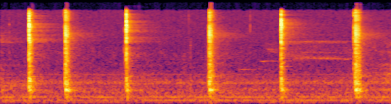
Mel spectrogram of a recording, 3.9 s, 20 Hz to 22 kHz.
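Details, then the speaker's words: Bobcat skid steer, a 642 or 632, bought cheap at auction: six crisp, unevenly spaced clicks as the fuel shutoff solenoid wire, earlier wrongly hooked to the coil, is touched to the key power wire. The solenoid pulls in and works. "It's running our fuel solenoid."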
